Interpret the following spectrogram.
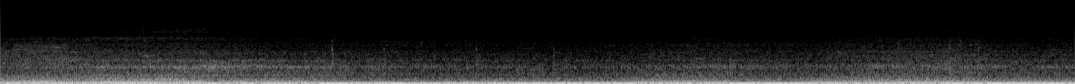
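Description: Four-wheel drive's engine and tyres on a dirt road, heard from inside the cabin as a steady low rumble.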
